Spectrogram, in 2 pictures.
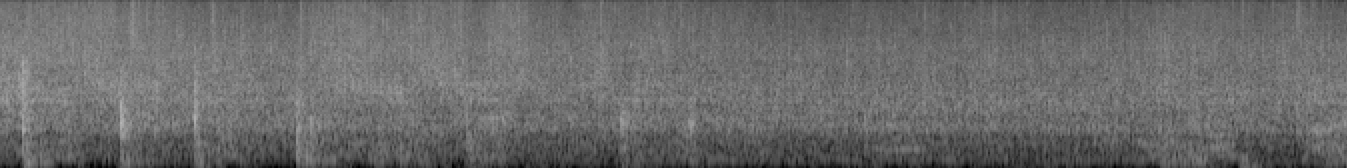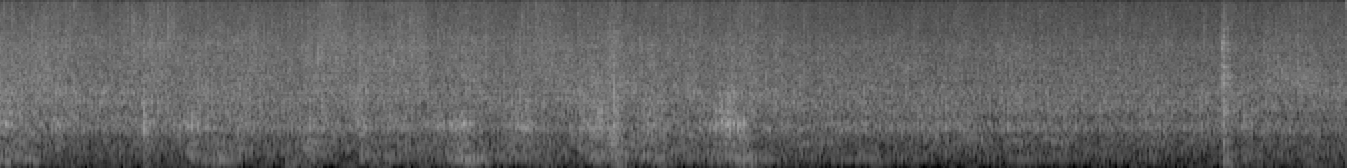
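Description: Chopped onions sizzling as they fry in a frying pan, slowly getting quieter, with a metal spoon now and then clicking and scraping against the pan as they are stirred.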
